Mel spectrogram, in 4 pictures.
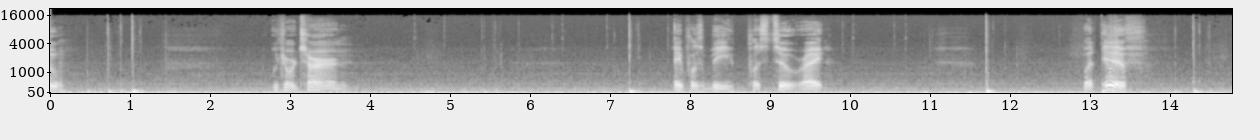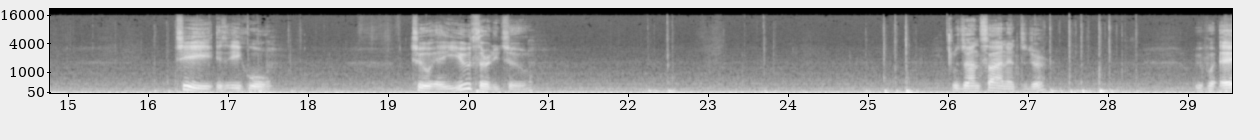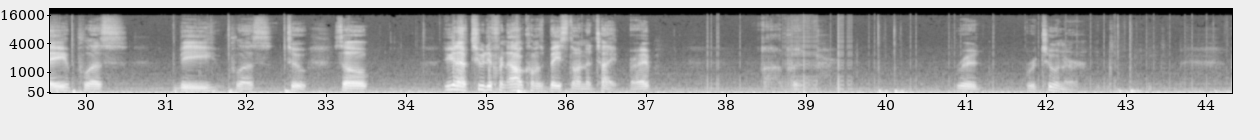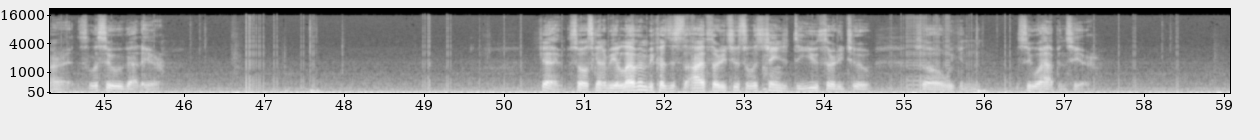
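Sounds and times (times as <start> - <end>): low background rumble: 0.0 - 59.0
steady low hum: 0.0 - 59.0
computer keyboard keystrokes: 25.0 - 25.6, 27.2 - 28.4, 39.4 - 40.4, 42.6 - 44.4.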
